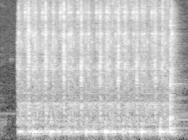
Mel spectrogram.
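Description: A sewing machine runs a steady, fast stitching burst for about two and a half seconds, close and loud, with a regular mechanical rhythm, stopping abruptly, while sewing a bum bag.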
